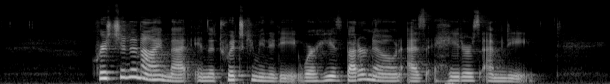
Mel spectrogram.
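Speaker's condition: No condition

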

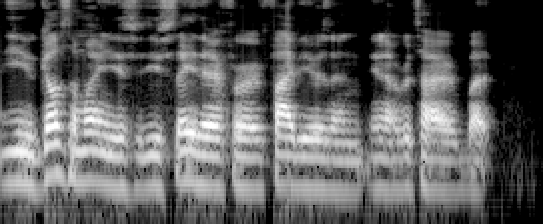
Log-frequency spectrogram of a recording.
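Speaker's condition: ALS

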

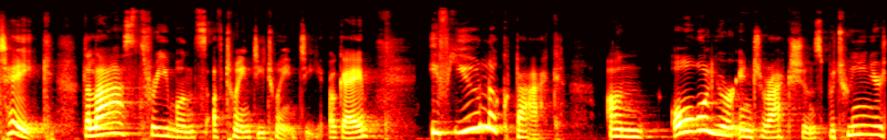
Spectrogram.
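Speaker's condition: No condition

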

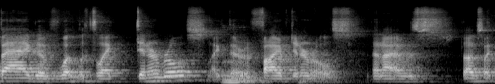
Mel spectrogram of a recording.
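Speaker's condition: No condition

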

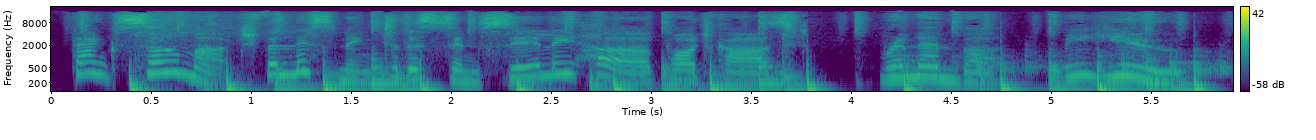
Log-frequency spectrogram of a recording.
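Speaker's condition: No condition

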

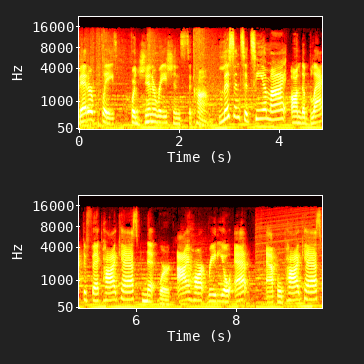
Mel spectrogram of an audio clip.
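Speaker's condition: No condition

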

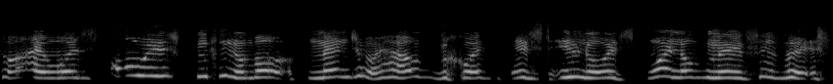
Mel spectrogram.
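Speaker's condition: Cerebral palsy; extra exam time

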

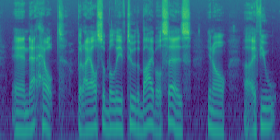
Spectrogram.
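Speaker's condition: No condition

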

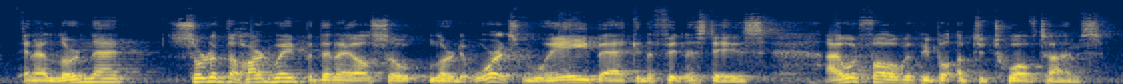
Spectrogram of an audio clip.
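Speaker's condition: No condition

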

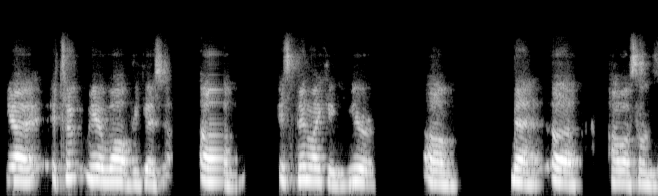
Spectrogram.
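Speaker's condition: Down syndrome; used cue cards when first presenting

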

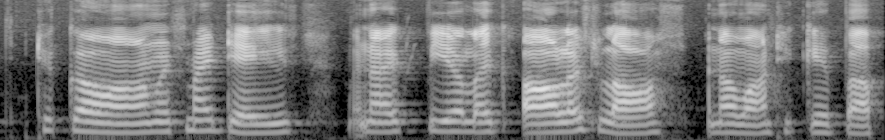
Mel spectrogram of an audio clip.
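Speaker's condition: Down syndrome; fears not being understood

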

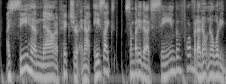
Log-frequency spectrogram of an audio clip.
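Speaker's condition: No condition

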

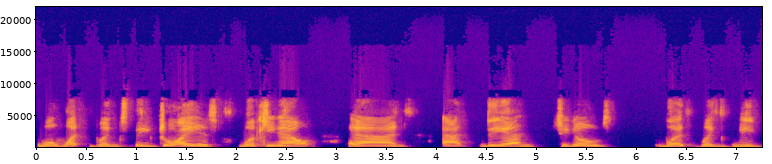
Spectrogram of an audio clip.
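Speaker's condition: Cerebral palsy; another back surgery planned to remove metal

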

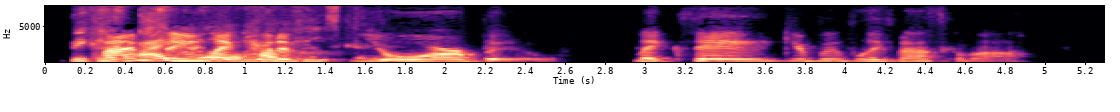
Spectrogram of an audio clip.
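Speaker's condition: No condition

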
